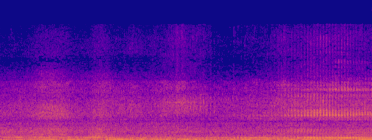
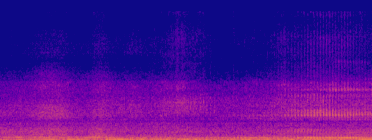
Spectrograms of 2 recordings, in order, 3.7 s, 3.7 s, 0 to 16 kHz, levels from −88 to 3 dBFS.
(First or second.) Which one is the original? first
